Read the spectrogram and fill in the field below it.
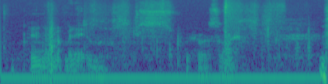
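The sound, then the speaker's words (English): Rustling of paper notes: a few crisp, crinkly bursts as pages are shuffled and handled, over a steady low electrical hum with no one talking. “so you go rustling of notes is very common in episodes like this.”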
